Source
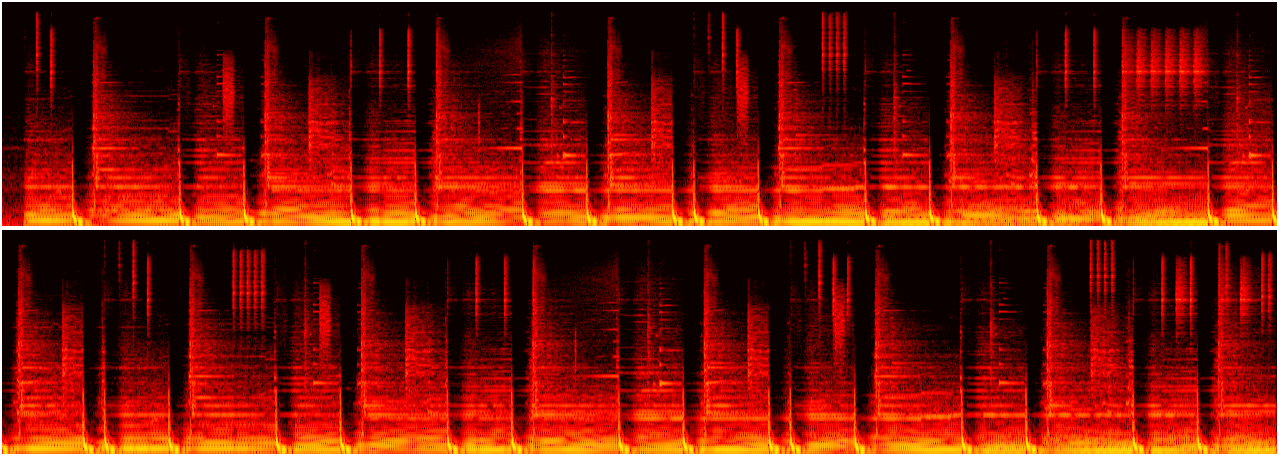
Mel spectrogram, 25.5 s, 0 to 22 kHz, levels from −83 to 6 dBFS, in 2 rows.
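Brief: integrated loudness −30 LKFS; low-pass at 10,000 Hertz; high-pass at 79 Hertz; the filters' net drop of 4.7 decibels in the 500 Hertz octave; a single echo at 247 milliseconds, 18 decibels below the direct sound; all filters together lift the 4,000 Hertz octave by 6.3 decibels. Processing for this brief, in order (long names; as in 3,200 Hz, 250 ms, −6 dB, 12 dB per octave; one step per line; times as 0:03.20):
high-pass filter 79 Hz
low-pass filter 10,000 Hz
parametric band 500 Hz −6 dB
parametric band 4,000 Hz +8.5 dB
single-tap delay 247 ms −18 dB
level +1.5 dB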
